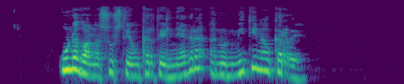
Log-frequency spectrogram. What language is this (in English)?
Catalan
